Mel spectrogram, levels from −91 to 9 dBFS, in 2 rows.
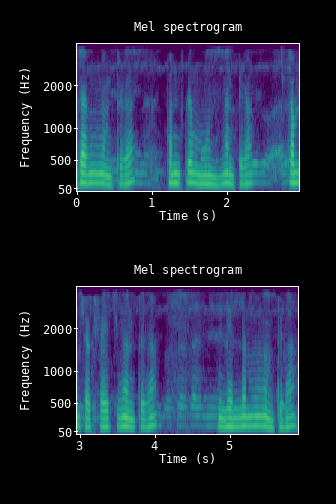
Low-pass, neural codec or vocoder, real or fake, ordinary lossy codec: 3.6 kHz; codec, 24 kHz, 6 kbps, HILCodec; fake; MP3, 32 kbps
